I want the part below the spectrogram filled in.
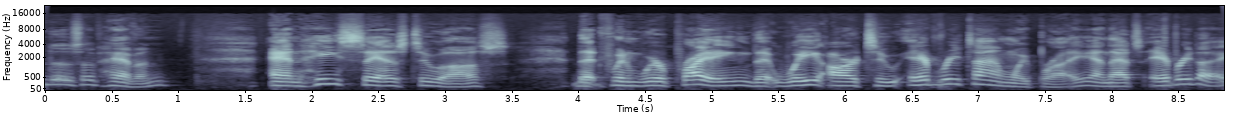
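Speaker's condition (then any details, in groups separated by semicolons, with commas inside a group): No condition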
